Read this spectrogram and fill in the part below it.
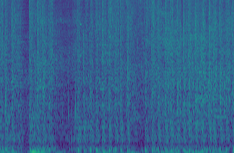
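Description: Rapid bursts of video game gunfire as zombies are shot, a dense continuous volley of loud shots with a sharper blast near the start.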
